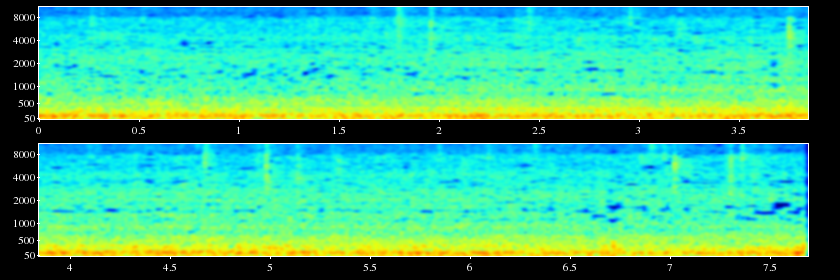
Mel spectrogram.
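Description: Heavy rain during a thunderstorm, a steady low rumbling wash with scattered sharp ticks of drops.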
